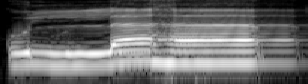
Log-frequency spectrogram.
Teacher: لام کے اوپر جو ہے وہ شد ہے اور زبر ہے، تو اس کو لمبا نہیں کرنا ہم نے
